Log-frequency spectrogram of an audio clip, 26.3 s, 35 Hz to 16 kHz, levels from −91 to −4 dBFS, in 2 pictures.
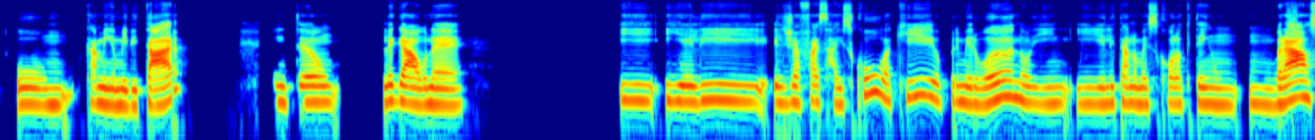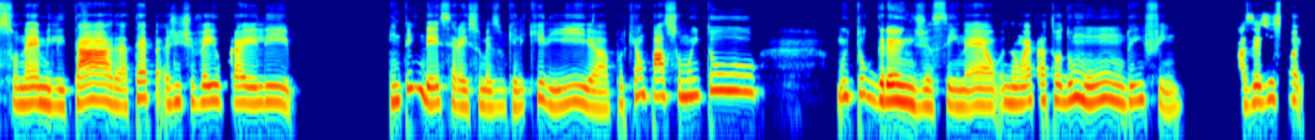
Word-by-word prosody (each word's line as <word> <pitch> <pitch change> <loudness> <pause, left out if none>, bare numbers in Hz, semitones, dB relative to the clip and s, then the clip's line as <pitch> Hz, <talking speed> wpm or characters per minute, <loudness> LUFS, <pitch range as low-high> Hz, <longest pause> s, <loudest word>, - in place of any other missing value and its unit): um 170 +4 -3
caminho 175 -3 0
militar, 160 - +6 0.9
então 190 0 -1 0.4
Legal, 185 -3 +5
né? 170 -1 +1 1.5
E 200 -2 -5
e 195 -1 -3
ele 195 0 -2
ele 185 - -2
já 185 +1 -2
faz 190 +1 -4
High 170 -1 -6
School 260 - -2
aqui, 235 +4 -4
o 205 - -4
1º 185 -4 -3
ano, 215 +1 +2
e 175 0 -6
e 175 0 -6
ele 175 +1 -2
tá 180 0 -2
em 180 - -2
uma 175 0 -1
escola 175 +1 -5
que - - -24
tem 175 -1 -3
um 170 -1 -6
um 175 -1 -6
braço, 205 +2 +7
né, 175 +1 +3
militar, 180 +4 +6
até 165 +8 -2
pr 225 - -11
A 170 - -5
gente 190 +2 -5
veio 190 +1 +1
para 185 0 -2
ele 180 -1 -2 0.9
entender 195 - 0
se 180 +1 -9
era 165 -3 -2
isso 155 +1 -6
mesmo 155 0 -6
que 155 - -10
ele 150 +1 -6
queria, 165 -3 -3
porque 180 +6 -13
é - - -1
um - - -1
passo 245 0 +2
muito 295 +5 -1 0.8
muito 240 +2 -5
grande, 200 -6 +3
assim, 155 +1 -5
né? 160 +2 0 0.2
Não 180 0 -1
é 190 - +2
para 205 0 -3
todo 200 0 -2
mundo, 200 -3 0
enfim. 170 -7 -7 0.5
Às 165 0 -3
vezes 190 +3 -1
põe 210 -3 -5
185 Hz, 150 wpm, -24 LUFS, 170-205 Hz, 1.5 s, braço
